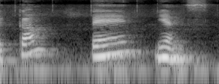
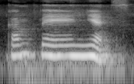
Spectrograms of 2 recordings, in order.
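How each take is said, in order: First: कंपेनियंस slowly split into three syllables. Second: Said in the usual way. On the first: Shown as a demonstration. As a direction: break कंपेनियंस into कं, पेन, यंस with pauses. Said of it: "three syllable word है". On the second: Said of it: "अब ये three syllable word है".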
